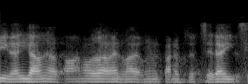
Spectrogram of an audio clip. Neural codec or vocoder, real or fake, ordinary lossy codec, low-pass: codec, 16 kHz, 0.5 kbps, FreqCodec, larger model; fake; Opus, 16 kbps; 7.2 kHz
